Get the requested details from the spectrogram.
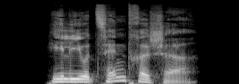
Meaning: inflection of heliozentrisch: 1. strong/mixed nominative masculine singular 2. strong genitive/dative feminine singular 3. strong genitive plural
- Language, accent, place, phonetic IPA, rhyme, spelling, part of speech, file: German, Germany, Berlin, [heli̯oˈt͡sɛntʁɪʃɐ], -ɛntʁɪʃɐ, heliozentrischer, adjective, De-heliozentrischer.ogg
